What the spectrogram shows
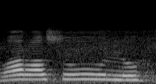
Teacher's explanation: یہاں پر سانس لیں گے تو پھر اس کو ہا کو ساکن کر دیں گے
